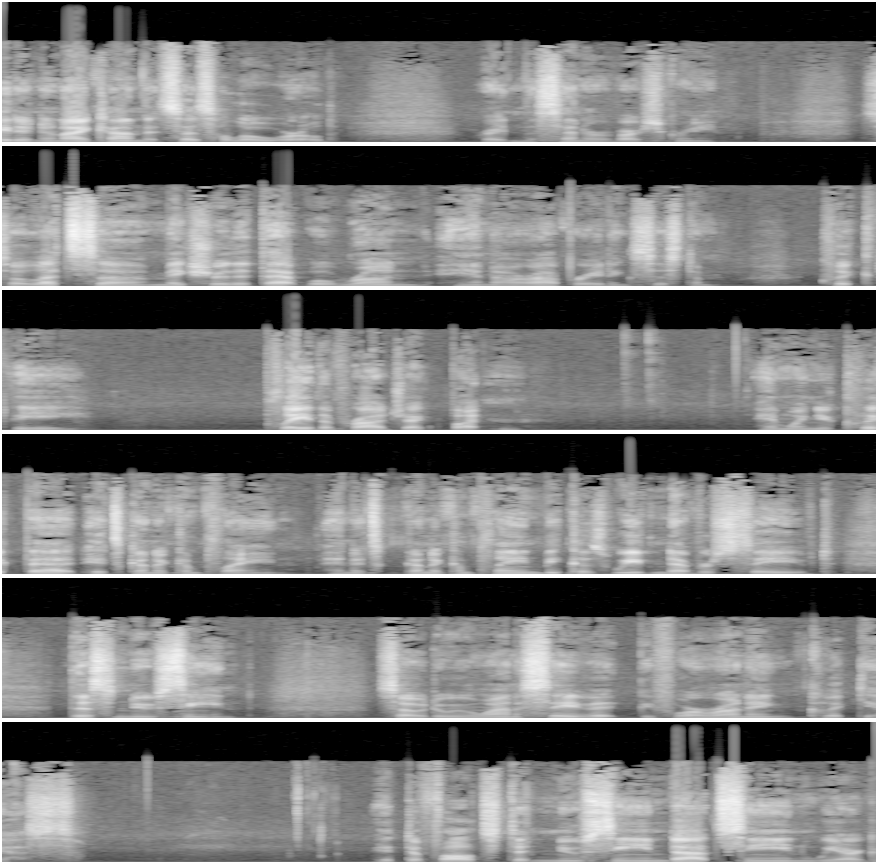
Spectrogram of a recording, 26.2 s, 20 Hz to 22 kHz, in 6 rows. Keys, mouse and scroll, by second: 11.8 click, 21.8 click.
